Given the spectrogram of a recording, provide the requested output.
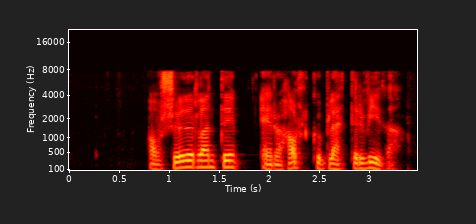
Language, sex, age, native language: Icelandic, male, 20-29, Icelandic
